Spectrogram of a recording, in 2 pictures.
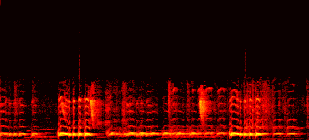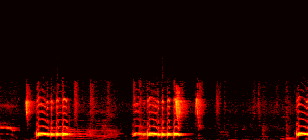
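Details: Local zebra dove lure call to make other zebra doves sing: a series of bubbling trilled coo phrases every couple of seconds, some drawn out, with softer lower notes behind.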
